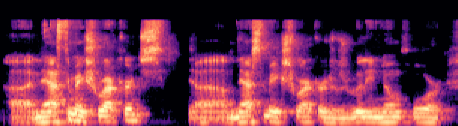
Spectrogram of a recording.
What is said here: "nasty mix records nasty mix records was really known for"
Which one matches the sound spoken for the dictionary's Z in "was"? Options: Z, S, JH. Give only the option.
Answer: Z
